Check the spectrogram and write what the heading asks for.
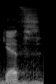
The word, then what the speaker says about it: GIF: like the creator of gifs they're like oh it's jiff no it's gif well again he says it it's a gift it's a gift it's a gift it's a gift it's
